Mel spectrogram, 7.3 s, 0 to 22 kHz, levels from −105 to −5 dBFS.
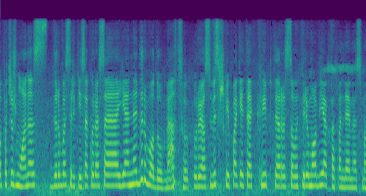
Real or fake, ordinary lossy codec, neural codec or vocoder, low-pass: fake; AAC, 48 kbps; autoencoder, 48 kHz, 32 numbers a frame, DAC-VAE, trained on Japanese speech; 14.4 kHz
